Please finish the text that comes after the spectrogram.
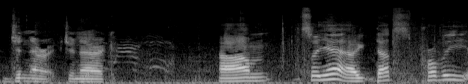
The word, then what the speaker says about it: Generic: Indeed, we're going to see Workshop being the first defended site here for Genetic. Is that how you pronounce it? Generic.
